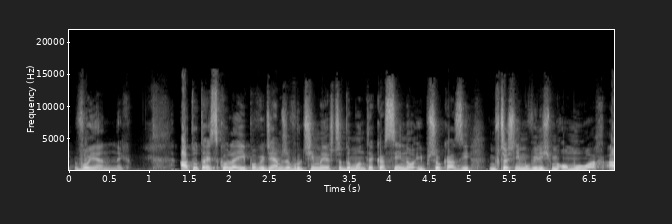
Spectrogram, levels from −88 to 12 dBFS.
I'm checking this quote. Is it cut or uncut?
uncut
